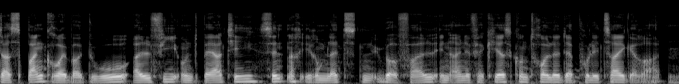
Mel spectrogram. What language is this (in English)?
German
